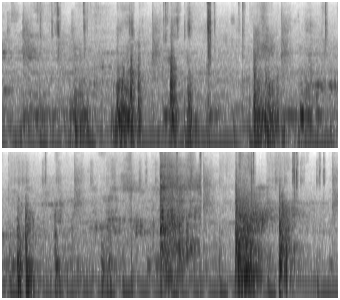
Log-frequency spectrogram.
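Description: Stunt scooter riding on wooden skatepark ramps: wheels rolling, with repeated knocks and clatters of the deck and bars, and two louder rushes of rolling noise near the end. Music plays in the background.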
